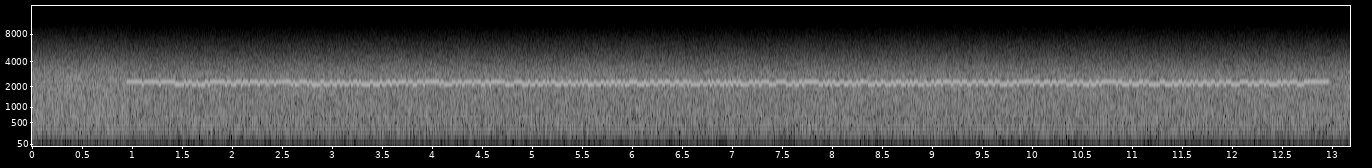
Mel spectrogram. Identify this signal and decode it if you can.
RTTY (45.45 baud, 170 Hz shift), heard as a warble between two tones, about 2200 Hz centre, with radio static. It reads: W1BE DE 2E7O R R FB PIERRE. RIG HR 100 W, ANT DIPOLE.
